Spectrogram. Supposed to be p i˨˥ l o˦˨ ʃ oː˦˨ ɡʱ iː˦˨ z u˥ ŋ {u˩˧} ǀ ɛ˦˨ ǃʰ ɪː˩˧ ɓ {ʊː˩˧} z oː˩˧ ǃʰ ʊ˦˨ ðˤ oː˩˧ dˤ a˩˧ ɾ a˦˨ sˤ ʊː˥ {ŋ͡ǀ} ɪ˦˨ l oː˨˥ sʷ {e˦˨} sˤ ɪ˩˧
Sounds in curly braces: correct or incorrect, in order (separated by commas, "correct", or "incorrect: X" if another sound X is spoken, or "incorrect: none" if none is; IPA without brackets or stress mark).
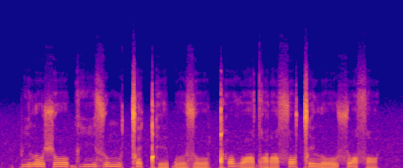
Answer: incorrect: u˨˥, correct, incorrect: ǀ, correct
